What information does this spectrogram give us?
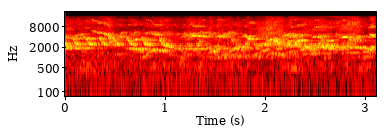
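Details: White-rumped shama singing at a singing contest. Dense, rapid whistled and warbled phrases overlap, with more song and chatter behind them and crowd noise underneath.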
